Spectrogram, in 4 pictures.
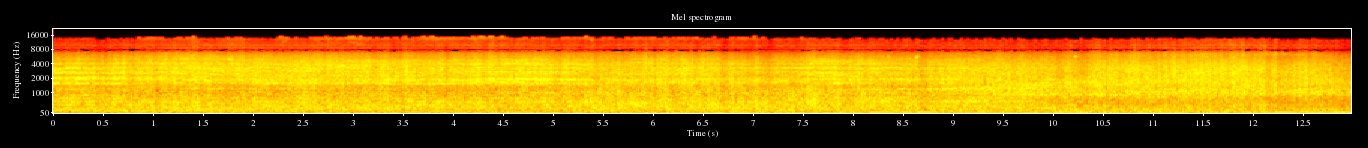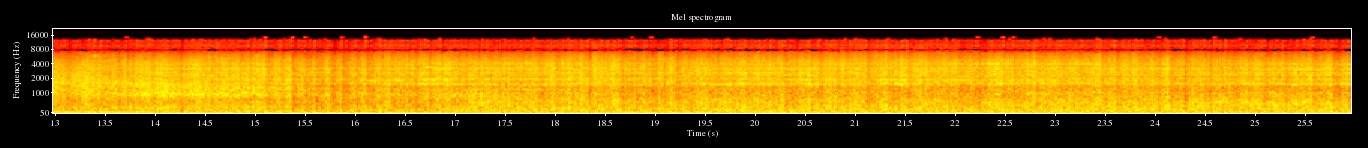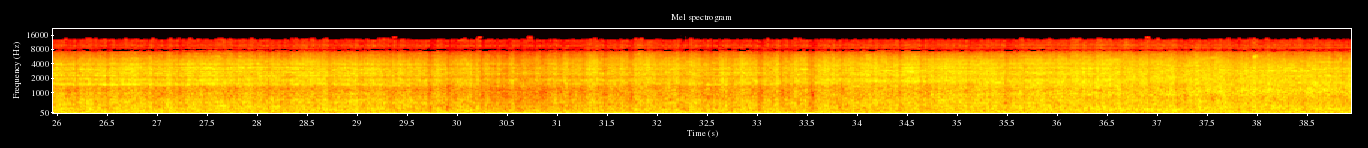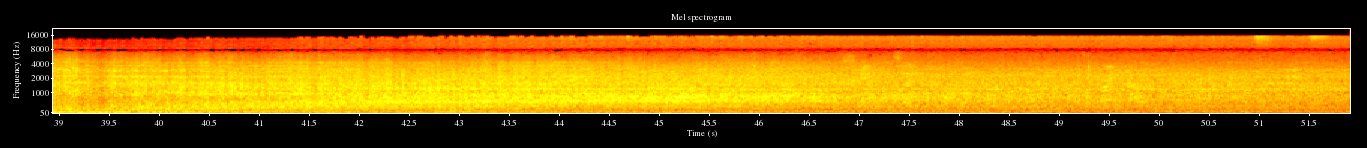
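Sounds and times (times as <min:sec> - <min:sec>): train wheels rumbling on rail: 0:00.0 - 0:51.9.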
